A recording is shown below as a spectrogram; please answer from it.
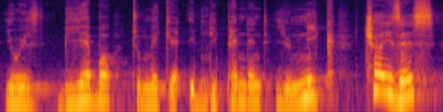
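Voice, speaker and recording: A man's voice: mid-range voice, a little slow, warm tone. A middle-aged man giving a motivational speech to a seated audience, earnest, often repeating phrases and asking the audience questions. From Kenya. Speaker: speaker addressing a graduating cohort.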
